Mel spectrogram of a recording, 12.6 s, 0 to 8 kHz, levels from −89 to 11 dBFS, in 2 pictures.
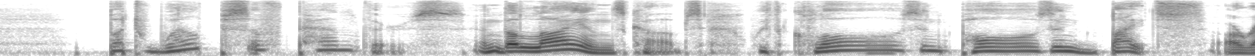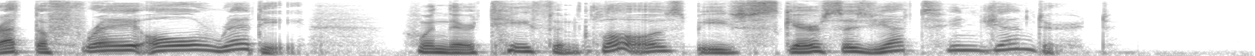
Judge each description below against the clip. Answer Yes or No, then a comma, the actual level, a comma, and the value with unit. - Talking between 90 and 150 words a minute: Yes, average, 140 wpm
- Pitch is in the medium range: Yes, medium, 180 Hz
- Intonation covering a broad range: Yes, wide, 6.1 semitones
